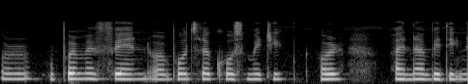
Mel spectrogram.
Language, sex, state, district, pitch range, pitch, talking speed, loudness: Hindi, female, Arunachal Pradesh, Papum Pare, 245-250 Hz, 245 Hz, 155 wpm, -20 LUFS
